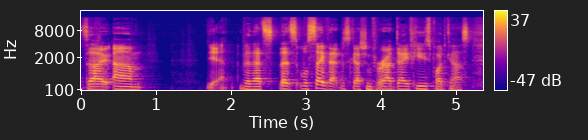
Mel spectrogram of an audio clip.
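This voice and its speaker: A man talks at a fairly slow pace with a slight Australian accent. His pitch is fairly high, and his intonation is flat and monotone. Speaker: radio presenter and podcast host. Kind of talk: casual chat, podcast recap.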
